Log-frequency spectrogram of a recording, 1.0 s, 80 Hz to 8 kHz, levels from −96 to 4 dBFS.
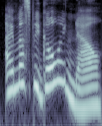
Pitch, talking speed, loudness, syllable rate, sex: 270 Hz, 290 wpm, -15 LUFS, 5.5 syllables/s, female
